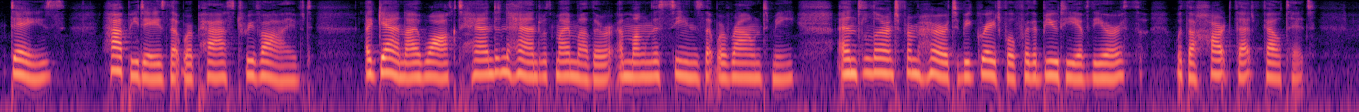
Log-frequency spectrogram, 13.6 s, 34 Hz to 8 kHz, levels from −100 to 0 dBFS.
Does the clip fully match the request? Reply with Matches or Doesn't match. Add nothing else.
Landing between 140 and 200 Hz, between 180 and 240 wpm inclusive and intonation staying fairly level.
Matches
